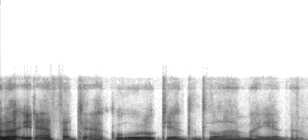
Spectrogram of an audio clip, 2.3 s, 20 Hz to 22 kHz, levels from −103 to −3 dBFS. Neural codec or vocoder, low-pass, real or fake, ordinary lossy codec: autoencoder, 22.05 kHz, a latent of 192 numbers a frame, VITS, trained on many speakers; 9.9 kHz; fake; Opus, 32 kbps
